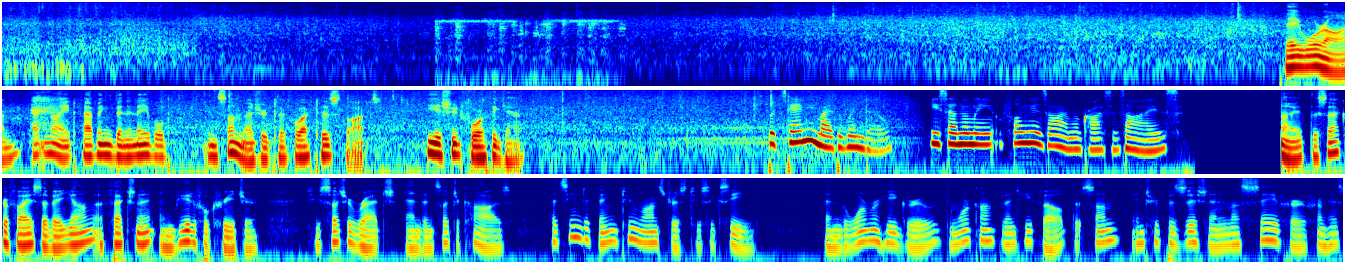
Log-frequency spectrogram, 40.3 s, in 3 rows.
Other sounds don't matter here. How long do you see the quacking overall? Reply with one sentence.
The quacking can be heard for 2 seconds in total.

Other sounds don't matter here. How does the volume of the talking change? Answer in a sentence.
The volume of the talking goes down.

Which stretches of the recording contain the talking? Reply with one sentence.
The talking can be heard from 12.8 to 18.7 s, from 21.1 to 25.4 s and from 26.2 to 40.2 s.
